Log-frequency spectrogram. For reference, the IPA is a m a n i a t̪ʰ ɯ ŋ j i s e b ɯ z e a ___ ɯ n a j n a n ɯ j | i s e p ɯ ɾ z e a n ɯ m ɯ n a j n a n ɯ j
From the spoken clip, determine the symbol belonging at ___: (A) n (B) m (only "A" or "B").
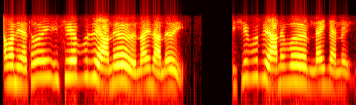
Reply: A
